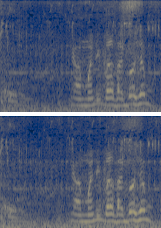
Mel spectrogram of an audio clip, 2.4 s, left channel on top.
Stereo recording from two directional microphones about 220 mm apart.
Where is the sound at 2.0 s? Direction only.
20° left (ahead or behind).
